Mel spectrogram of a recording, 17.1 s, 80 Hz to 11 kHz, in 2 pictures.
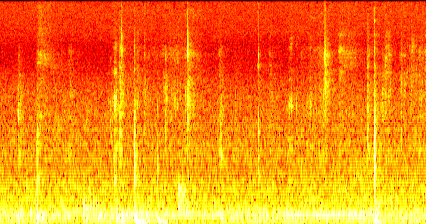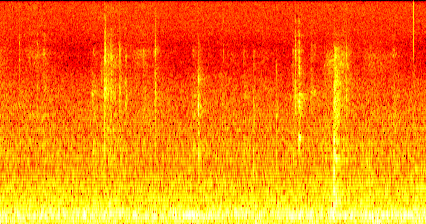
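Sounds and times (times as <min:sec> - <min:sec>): faint low hum: 0:00.0 - 0:17.0
light clicks and taps: 0:12.4 - 0:15.6.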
